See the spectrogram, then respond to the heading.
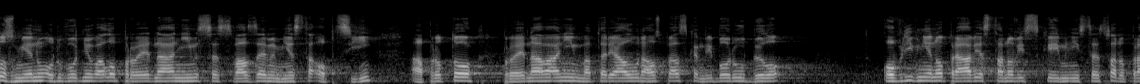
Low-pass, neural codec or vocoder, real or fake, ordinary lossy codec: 10.8 kHz; vocoder, 24 kHz, 100 mel bands, Vocos; fake; Opus, 64 kbps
